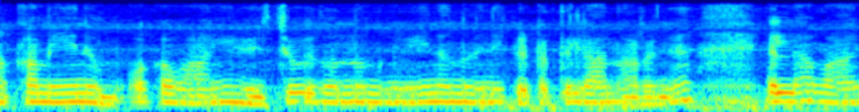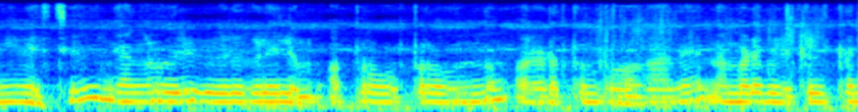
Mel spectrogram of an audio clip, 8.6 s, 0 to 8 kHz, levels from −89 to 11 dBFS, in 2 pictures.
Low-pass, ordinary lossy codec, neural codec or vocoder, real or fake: 7.2 kHz; none; vocoder, 24 kHz, 100 mel bands, Vocos; fake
